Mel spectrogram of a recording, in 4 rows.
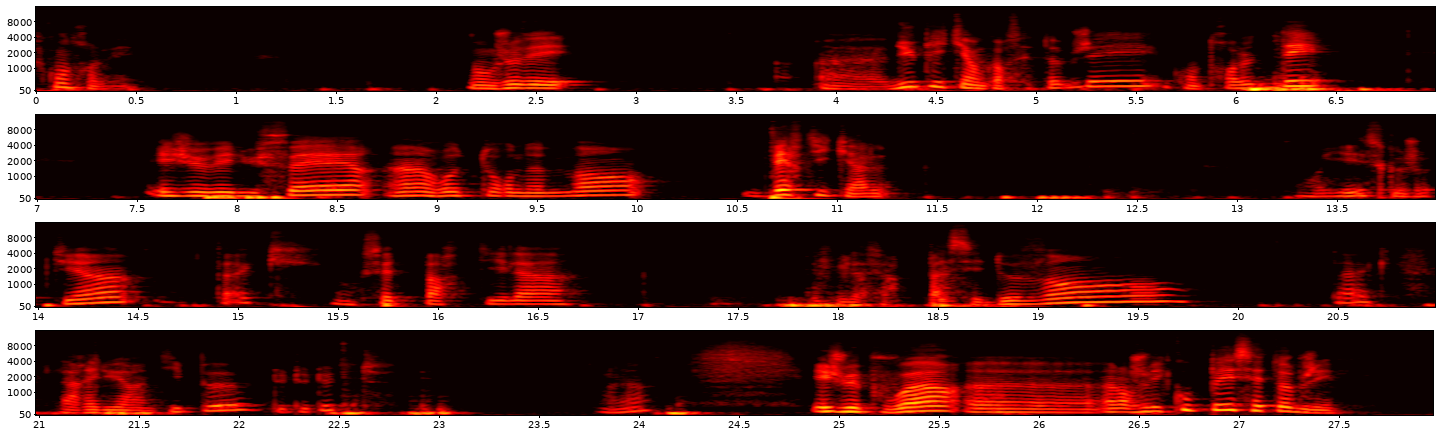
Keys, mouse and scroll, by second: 1.4 click, 2.8 click, 6.2 ctrl+d, 10.7 click, 12.4 middle click, 13.0 click, 13.8-15.0 drag, 15.2 click, 16.8-18.0 drag, 18.0 ctrl+z, 20.1 click, 21.7-22.7 ctrl+shift+drag, 22.9-24.3 ctrl+shift+drag, 25.8 click, 26.5 click.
